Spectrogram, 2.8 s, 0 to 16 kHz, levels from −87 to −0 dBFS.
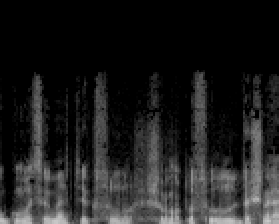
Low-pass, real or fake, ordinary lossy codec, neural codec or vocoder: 10.8 kHz; fake; MP3, 48 kbps; codec, 24 kHz, 1 kbps, SNAC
